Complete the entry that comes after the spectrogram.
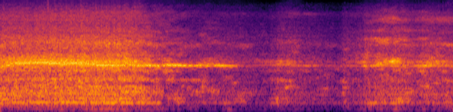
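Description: A food processor pulses cream puff dough after another egg goes in, a loud dense whirring burst that drops off partway through, leaving a quieter uneven churning.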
